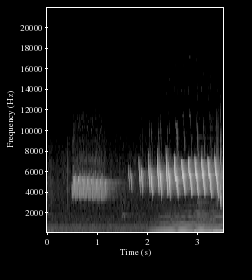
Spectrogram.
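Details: Wilson's warbler singing on Vancouver Island on a calm, overcast evening around 6:50: a high, thin buzz, then a quick chatter of about a dozen bright chips that speeds up and grows louder, with a low steady hum underneath.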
